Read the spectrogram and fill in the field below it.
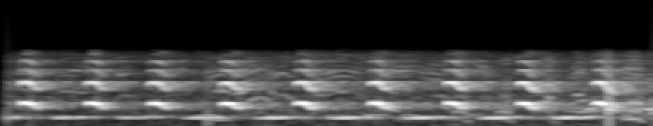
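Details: Siamangs at Woodland Park Zoo call in a fast series of loud, nasal, bark-like hoots, about three a second, each note bending slightly in pitch, over a steady low hum.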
